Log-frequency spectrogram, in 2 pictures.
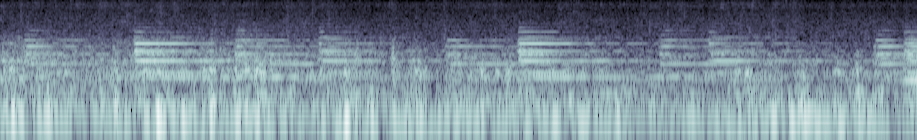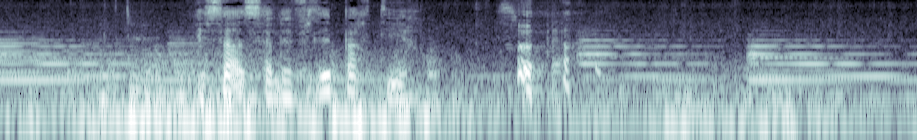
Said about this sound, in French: Et alors, elle allait sonner les cloches, parce qu'autrefois, quand il y avait le tonnerre, on sonnait les cloches, ici, à la chapelle et à l'église. Pour faire partir l'orage.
